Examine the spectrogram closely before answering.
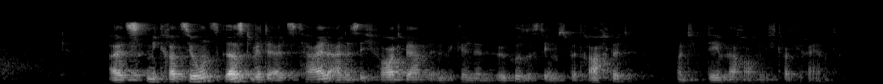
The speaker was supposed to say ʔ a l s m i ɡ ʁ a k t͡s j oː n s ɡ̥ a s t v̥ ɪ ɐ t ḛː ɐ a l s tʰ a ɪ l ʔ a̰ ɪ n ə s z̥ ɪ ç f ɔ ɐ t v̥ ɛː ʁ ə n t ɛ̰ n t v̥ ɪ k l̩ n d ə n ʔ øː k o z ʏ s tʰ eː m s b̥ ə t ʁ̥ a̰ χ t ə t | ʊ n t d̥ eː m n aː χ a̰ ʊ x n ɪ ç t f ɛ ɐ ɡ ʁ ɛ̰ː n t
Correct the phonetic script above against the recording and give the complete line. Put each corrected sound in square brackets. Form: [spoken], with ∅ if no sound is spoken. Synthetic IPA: ʔ a l s m i ɡ ʁ a [∅] t͡s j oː n s ɡ̥ a s t v̥ ɪ ɐ t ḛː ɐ a l s tʰ a ɪ l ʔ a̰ ɪ n ə s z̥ ɪ ç f ɔ ɐ t v̥ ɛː ʁ ə n t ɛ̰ n t v̥ ɪ k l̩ n d ə n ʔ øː k o z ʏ s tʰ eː m s b̥ ə t ʁ̥ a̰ χ t ə t | ʊ n t d̥ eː m n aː χ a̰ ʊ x n ɪ ç t f ɛ ɐ ɡ ʁ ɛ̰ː [m] t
